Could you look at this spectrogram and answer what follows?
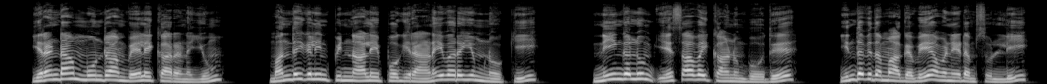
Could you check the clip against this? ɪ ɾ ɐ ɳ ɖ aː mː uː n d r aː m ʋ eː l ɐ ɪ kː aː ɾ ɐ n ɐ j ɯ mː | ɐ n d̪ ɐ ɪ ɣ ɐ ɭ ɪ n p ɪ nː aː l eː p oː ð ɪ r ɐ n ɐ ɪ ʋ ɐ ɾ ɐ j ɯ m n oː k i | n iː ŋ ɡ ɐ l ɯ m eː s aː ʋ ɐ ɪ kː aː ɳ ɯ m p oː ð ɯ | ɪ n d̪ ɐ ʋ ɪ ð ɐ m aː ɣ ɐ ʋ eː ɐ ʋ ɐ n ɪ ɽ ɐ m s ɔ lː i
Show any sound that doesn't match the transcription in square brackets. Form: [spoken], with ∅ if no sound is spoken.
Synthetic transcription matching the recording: ɪ ɾ ɐ ɳ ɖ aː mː uː n d r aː m ʋ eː l ɐ ɪ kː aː ɾ ɐ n ɐ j ɯ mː | ɐ n d̪ ɐ ɪ ɣ ɐ ɭ ɪ n p ɪ nː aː l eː p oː [ɣ] ɪ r [ɐː] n ɐ ɪ ʋ ɐ ɾ ɐ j ɯ m n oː k i | n iː ŋ ɡ ɐ [ɭ] ɯ m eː s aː ʋ ɐ ɪ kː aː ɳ ɯ m p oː ð ɯ | ɪ n d̪ ɐ ʋ ɪ ð ɐ m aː ɣ ɐ ʋ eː ɐ ʋ ɐ n ɪ ɽ ɐ m s ɔ lː i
